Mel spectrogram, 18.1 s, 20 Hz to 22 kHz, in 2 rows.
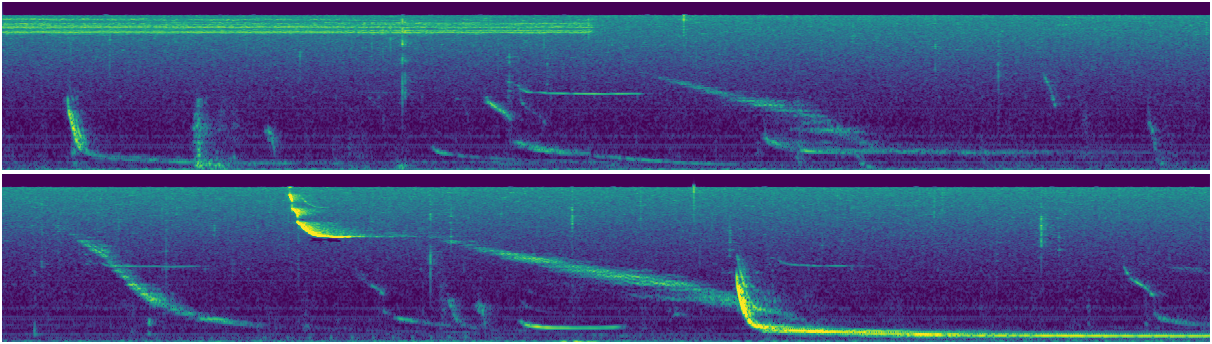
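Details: Weddell seals under the sea ice of McMurdo Sound, Antarctica, recorded in November 2017 by the McMurdo Oceanographic Observatory 21 m below the ice: many sliding, descending whistles and swoops overlap, with one loud, sudden downward sweep near the end.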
